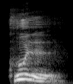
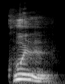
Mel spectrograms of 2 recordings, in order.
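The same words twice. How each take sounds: Both takes have the same delivery.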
